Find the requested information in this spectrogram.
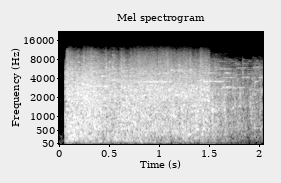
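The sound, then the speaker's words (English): Glass shatters loudly as a camera smashes through a small glass pane beside a table of diners. A bright, crashing burst holds for about two seconds and fades slightly at the end. “The diners turn around and look in astonishment as it smashes through the glass.”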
